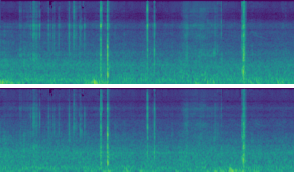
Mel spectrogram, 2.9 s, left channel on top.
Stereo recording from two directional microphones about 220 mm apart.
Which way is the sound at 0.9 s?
40° left (ahead or behind).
